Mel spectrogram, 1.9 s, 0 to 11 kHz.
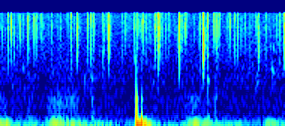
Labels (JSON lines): {"label": "biophony, double pulse", "recorder": "SoundTrap 300"}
